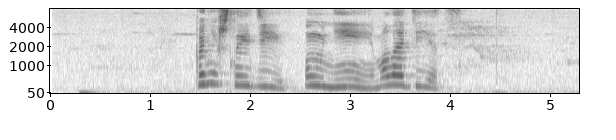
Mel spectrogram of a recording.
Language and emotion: Russian, positive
